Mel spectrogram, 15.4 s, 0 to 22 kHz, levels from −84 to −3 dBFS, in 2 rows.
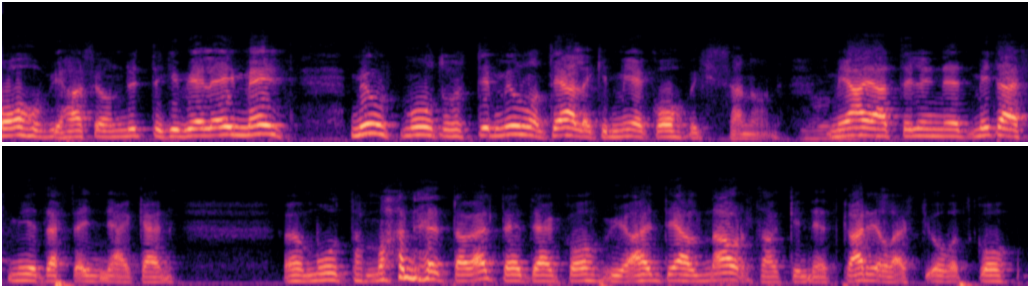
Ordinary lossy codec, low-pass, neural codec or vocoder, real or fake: AAC, 48 kbps; 9.9 kHz; none; real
